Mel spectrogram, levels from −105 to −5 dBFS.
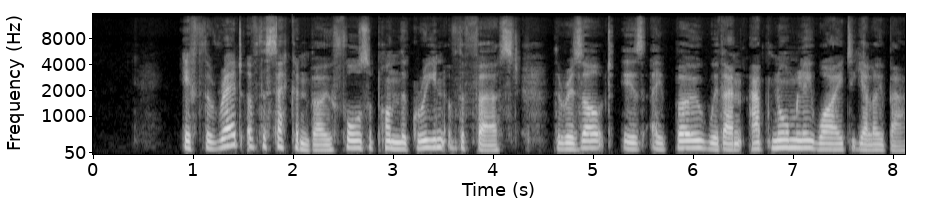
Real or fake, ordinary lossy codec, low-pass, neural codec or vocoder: fake; AAC, 48 kbps; 14.4 kHz; vocoder, 48 kHz, 128 mel bands, Vocos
